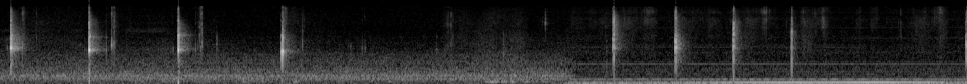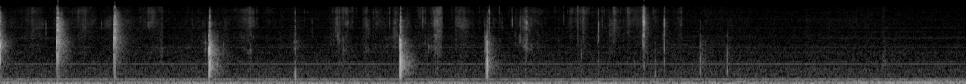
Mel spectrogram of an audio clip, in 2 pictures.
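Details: Joint cracking (cavitation) from a compilation of knuckles, necks, toes, backs, wrists and ankles: sharp, brief pops, irregularly spaced, over a steady low room hum.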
